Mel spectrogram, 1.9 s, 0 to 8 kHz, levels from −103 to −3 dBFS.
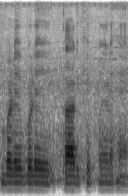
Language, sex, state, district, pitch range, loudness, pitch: Hindi, male, Chhattisgarh, Sarguja, 105-110 Hz, -18 LUFS, 105 Hz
